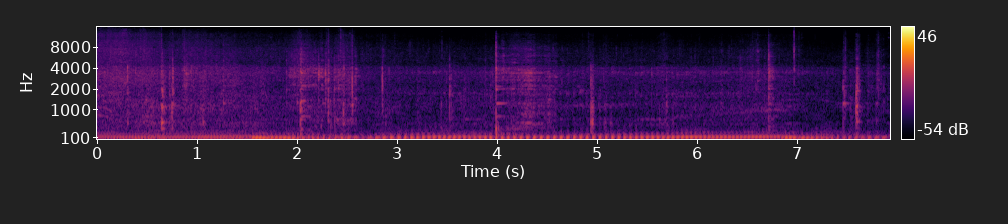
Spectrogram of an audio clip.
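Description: A metal spatula scrapes against a metal bowl.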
